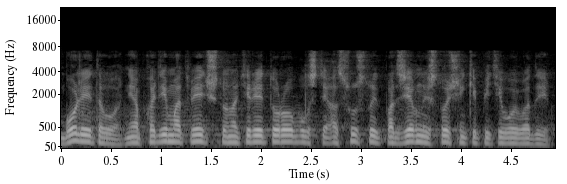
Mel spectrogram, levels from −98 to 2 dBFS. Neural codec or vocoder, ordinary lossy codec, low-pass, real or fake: none; MP3, 48 kbps; 7.2 kHz; real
